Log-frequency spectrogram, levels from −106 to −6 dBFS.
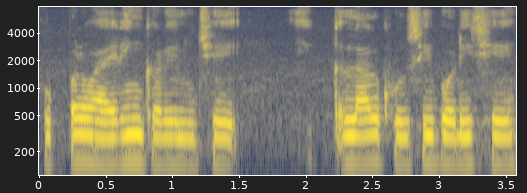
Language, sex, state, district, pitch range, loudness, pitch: Gujarati, male, Gujarat, Gandhinagar, 145-150 Hz, -14 LUFS, 145 Hz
